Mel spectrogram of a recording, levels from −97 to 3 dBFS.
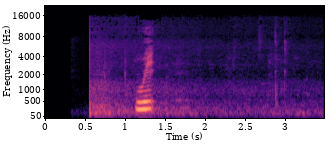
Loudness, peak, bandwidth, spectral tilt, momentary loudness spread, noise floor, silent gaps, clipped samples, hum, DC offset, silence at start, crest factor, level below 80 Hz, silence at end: -23 LUFS; -8 dBFS; 15 kHz; -6 dB/octave; 22 LU; -57 dBFS; none; under 0.1%; none; under 0.1%; 0.55 s; 22 dB; -68 dBFS; 2.15 s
